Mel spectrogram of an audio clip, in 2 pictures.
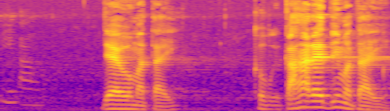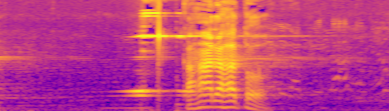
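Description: A woman sings into a microphone through loudspeakers, in short phrases.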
